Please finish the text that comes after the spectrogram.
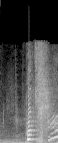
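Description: A girl lets out a single sharp, close sneeze, a quick inhaled buildup followed by a loud explosive burst and a brief airy tail.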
